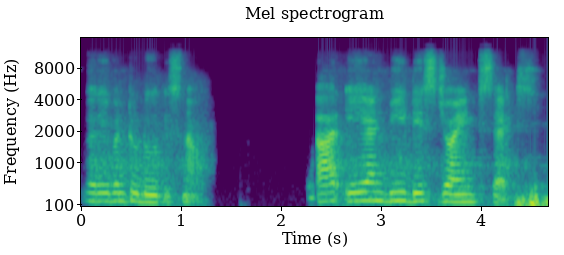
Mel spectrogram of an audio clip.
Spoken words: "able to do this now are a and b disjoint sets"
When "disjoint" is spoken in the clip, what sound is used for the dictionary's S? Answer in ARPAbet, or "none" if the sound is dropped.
S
